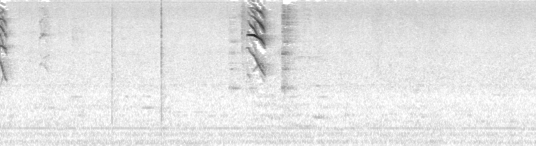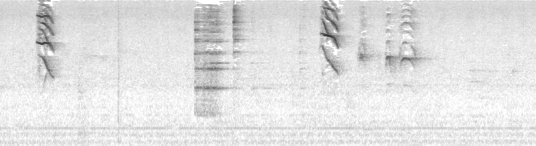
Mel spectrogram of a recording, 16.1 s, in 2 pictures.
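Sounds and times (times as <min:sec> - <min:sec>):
bird calling high squeaky notes: 0:00.0 - 0:00.7, 0:03.6 - 0:04.1, 0:08.6 - 0:09.0, 0:12.8 - 0:14.4.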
